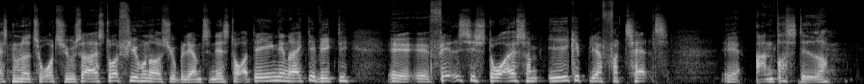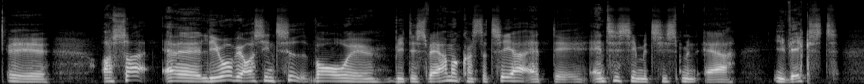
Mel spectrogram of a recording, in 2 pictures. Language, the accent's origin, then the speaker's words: Danish; Copenhagen, Capital Region of Denmark, Denmark; jeg er født og opvokset i, i, i København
